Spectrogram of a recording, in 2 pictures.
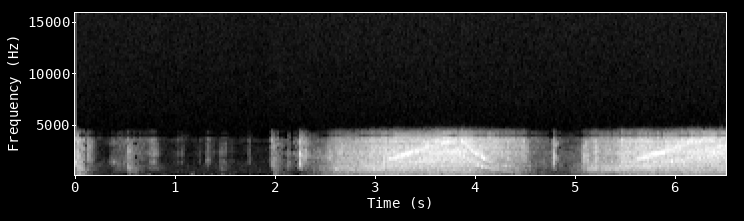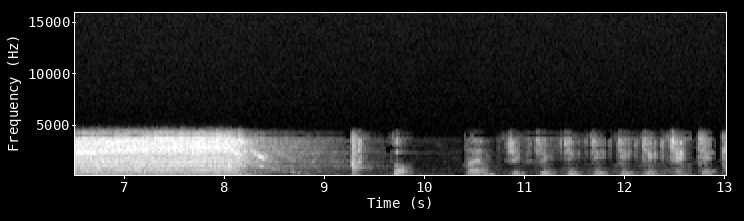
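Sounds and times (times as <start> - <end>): cutting machine motor whining: 2.5 - 8.9.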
